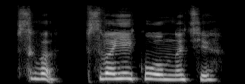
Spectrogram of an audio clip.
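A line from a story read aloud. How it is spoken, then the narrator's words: Sobbing. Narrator (Russian): всхлипнула Лута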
